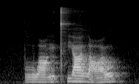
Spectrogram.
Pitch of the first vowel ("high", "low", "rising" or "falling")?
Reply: rising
